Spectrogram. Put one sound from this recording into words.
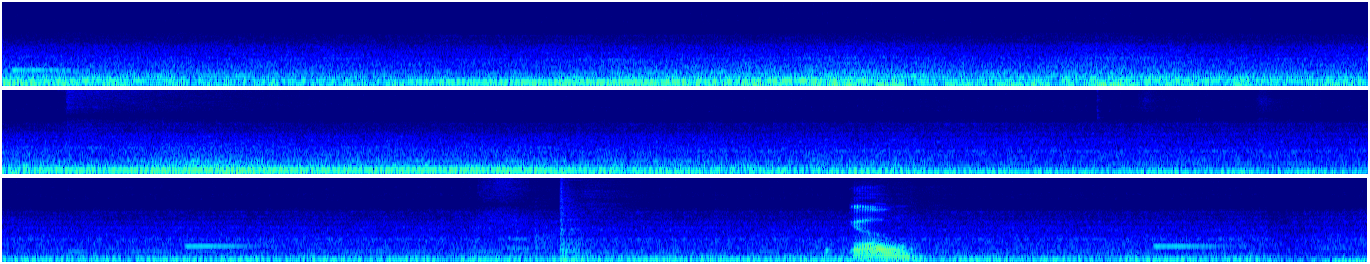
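A truck engine rumbles steadily and idles down as the truck slows to a stop.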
